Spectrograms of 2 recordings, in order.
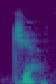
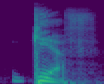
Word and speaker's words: GIF: english dictionary is wrong it's a soft g it's pronounced jeff jeff not gif end of story so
